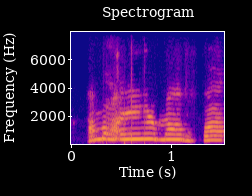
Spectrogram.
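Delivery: very high-pitched squeaky voice. Retelling how Walt answered when the speaker came looking for him: imitating Walt's squeaky voice. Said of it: "he talks with a squeaky voice".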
